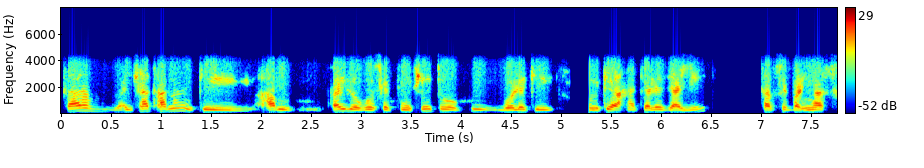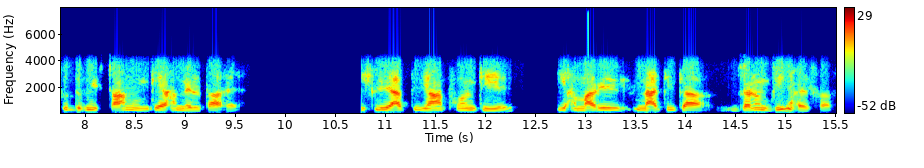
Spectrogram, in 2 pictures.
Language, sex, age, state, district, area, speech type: Hindi, male, 60+, Uttar Pradesh, Prayagraj, rural, conversation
